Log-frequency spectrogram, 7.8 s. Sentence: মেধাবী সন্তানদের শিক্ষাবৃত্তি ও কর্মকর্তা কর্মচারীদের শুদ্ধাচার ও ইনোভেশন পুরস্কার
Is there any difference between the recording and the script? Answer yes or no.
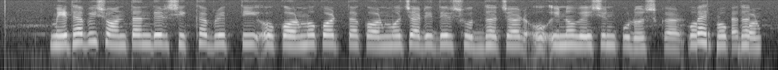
yes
